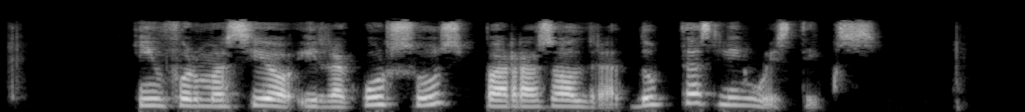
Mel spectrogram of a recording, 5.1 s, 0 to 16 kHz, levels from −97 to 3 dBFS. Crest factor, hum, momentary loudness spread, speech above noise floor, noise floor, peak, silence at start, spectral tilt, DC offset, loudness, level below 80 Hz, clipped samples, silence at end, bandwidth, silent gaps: 18 dB; none; 9 LU; over 69 dB; under -90 dBFS; -4 dBFS; 0.7 s; -2 dB/octave; under 0.1%; -21 LUFS; -70 dBFS; under 0.1%; 0.75 s; 8.4 kHz; none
